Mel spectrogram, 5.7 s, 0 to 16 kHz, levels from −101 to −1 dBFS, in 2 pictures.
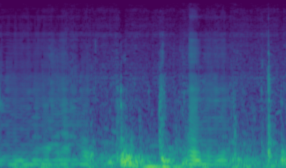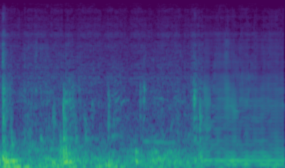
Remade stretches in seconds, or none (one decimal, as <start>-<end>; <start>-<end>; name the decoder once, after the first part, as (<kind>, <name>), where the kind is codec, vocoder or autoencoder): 0.0-0.9 (vocoder, BigVGAN v2); 1.9-2.3; 4.9-5.7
